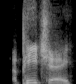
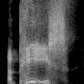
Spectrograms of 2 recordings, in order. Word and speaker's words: Appice: Carmine pronounces it Appice, so we were right on that. And Vinnie pronounces it Appice, and she summed it up with, nobody knows why, not even them.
